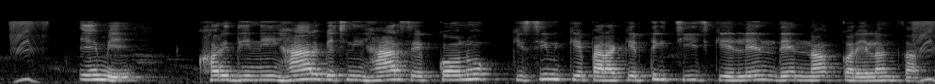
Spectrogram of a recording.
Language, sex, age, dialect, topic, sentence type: Bhojpuri, male, <18, Southern / Standard, banking, statement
